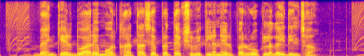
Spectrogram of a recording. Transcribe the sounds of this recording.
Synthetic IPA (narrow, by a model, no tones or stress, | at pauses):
bɛ̃ːŋkeɾd̪waːɾemɔːɾkʰaːt̪asepɾət̪jəkʃʋɪkləneɾpɐɾːoːklɐɡaːid̪ɪlt͡ʃʰaː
